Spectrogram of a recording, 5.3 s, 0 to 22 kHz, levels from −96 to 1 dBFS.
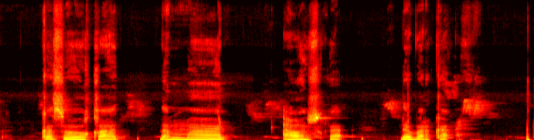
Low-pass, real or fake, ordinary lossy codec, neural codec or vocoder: none; real; none; none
